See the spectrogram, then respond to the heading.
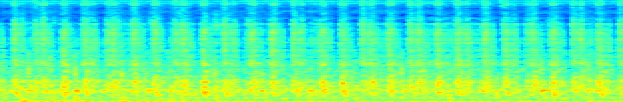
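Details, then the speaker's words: Restored VHS rewinder rewinding a cassette, with a shock-absorber-like lever that cuts off under load: steady motor whir, even ticking about three per second, no grinding or snatching, slows and stops cleanly; normal rewind. "யூசுவலா இந்த கேசட்ட நான் ரிவைன்ட் பண்ணும்போது கட்டாகி கட்டாகி வரும். மத்த ரிவைண்டர் போடும்போது but இதுல வந்து பக்காவா rewind ஆகி ஸ்லோ ஆகி நின்னுருக்கு."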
